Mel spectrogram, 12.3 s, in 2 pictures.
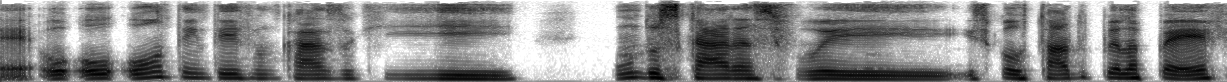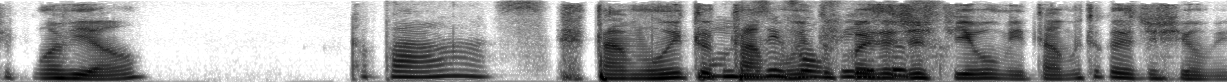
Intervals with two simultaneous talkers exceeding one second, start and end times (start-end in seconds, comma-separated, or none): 9.7-10.9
